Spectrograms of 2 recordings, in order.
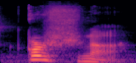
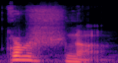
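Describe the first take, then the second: The two takes are said the same way.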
